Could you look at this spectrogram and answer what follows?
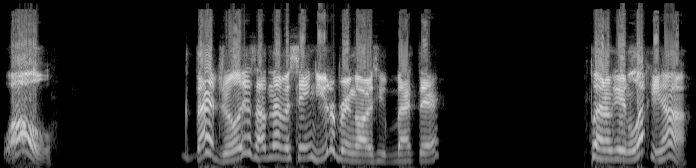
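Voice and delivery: high, loud, teasing character voice; boisterous Goliath. Acted. Goliath ribbing Julius about his guests, boisterous. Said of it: "the Goliath goes".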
